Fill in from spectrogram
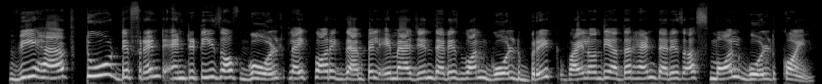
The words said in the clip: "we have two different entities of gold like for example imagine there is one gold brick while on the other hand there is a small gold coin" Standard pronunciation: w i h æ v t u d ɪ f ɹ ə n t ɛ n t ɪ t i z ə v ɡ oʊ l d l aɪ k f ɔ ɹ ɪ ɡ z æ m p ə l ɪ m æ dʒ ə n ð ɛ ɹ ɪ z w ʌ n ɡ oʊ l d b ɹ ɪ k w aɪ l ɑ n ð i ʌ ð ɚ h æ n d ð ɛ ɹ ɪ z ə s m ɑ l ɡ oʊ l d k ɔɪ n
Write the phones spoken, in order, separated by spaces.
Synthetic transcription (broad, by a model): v i h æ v t u d ɪ f ɹ ə n t ɛ n t ɪ t i z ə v ɡ oʊ l d l aɪ k f ɔ ɹ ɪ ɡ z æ m p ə l ɪ m æ dʒ ə n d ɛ ɹ ɪ z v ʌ n ɡ oʊ l d b ɹ ɪ k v aɪ l ɑ n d i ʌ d ɚ h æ n d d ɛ ɹ ɪ z ə s m ɑ l ɡ oʊ l d k ɔɪ n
